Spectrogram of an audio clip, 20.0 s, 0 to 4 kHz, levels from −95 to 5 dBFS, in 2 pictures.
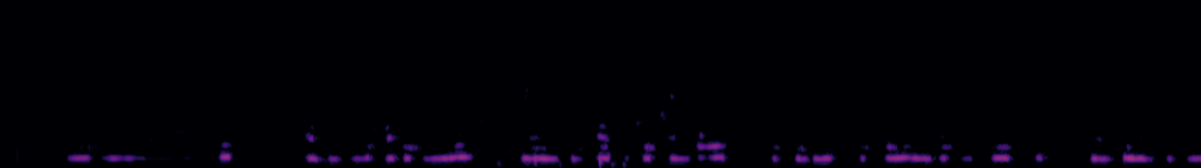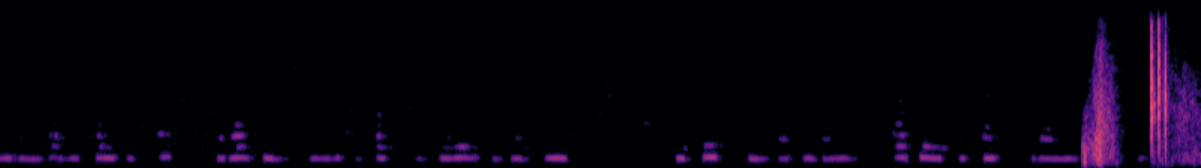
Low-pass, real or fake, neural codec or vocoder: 3.6 kHz; real; none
